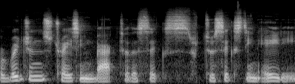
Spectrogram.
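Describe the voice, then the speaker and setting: Against noticeable background noise, a woman with a fairly low voice speaks with lively intonation. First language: not English. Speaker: playing card reviewer. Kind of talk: product review with reading aloud. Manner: halting, many fillers.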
